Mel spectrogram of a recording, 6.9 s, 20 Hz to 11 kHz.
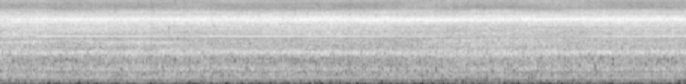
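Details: Tecno Elétrica Fórmula 6000 Turbo hair dryer after its repeatedly breaking heating element was replaced with one adapted from another dryer, already warm, reaching about 110 °C: smooth constant high whine with even airy rush, no dropouts; normal operation.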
